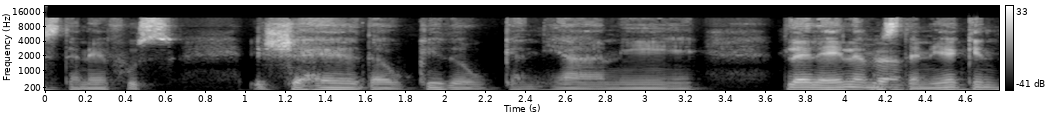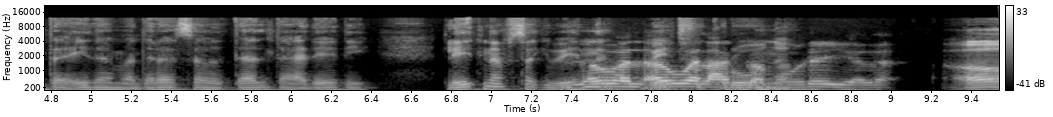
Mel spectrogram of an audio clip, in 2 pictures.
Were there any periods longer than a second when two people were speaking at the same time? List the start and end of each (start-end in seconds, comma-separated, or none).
7.3-8.6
